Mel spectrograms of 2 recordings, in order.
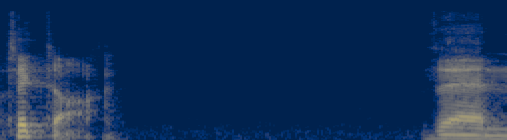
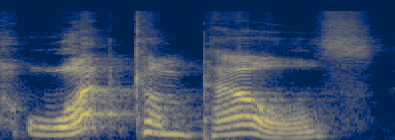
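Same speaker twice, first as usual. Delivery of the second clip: laughing; 9 semitones higher, 9 dB louder, much slower than usual. Real, not acted. Laughing, can't finish question.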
